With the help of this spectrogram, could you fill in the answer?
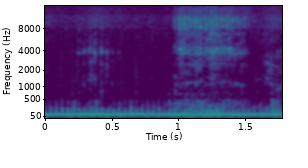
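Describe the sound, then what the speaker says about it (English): A cat purrs steadily and close up, a continuous low rumbling drone with a soft rhythmic pulse, heard on its own with no talking. "She purrs 24/7."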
